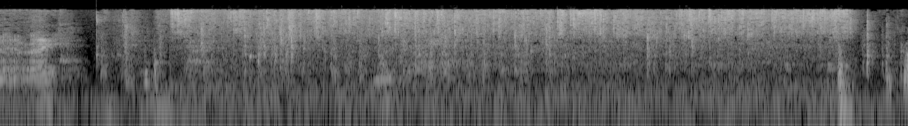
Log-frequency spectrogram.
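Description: Water runs steadily from a kitchen sink tap as mixer beater blades are rinsed under it over a small drain screen, a continuous splashing flow that breaks off briefly near the end.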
